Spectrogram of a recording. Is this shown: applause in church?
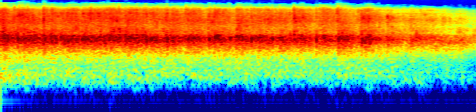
yes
